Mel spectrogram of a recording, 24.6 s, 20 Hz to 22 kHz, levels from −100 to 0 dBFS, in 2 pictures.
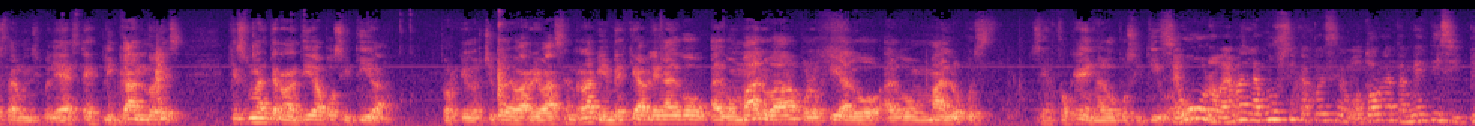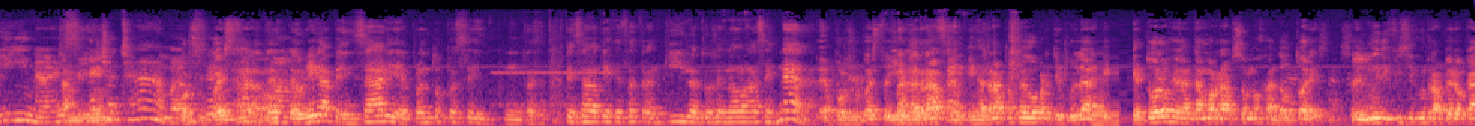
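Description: From 21.38 to 21.74 s, robotic sound from repeated short buffers appears. The sound becomes a rigid, metallic buzz near 93.8 Hz. Likely, a roughly 11 ms buffer repeated while most of the new audio was skipped.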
